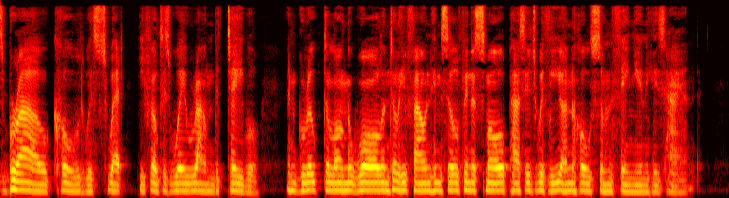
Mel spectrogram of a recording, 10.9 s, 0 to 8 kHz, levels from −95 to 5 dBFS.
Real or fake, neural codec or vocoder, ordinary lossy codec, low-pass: fake; vocoder, 44.1 kHz, 128 mel bands, Pupu-Vocoder; MP3, 48 kbps; 7.2 kHz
